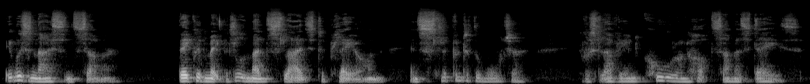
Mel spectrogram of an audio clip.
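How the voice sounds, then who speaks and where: A woman's voice: very deep voice, very animated, normal speed, gravelly, dark tone, heavily acted. A woman voicing a firm, imaginative girl who tells a children's story patiently and dramatically. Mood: fond.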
